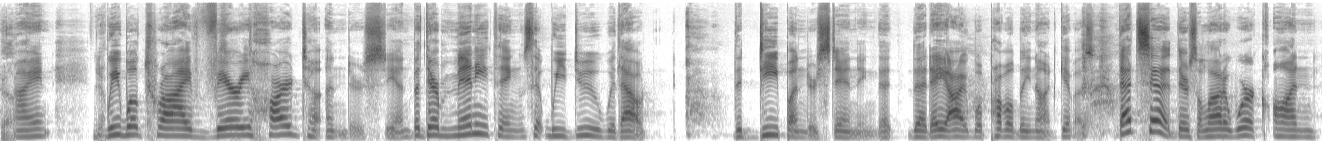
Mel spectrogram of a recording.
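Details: Adult speaker; Normal speech.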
